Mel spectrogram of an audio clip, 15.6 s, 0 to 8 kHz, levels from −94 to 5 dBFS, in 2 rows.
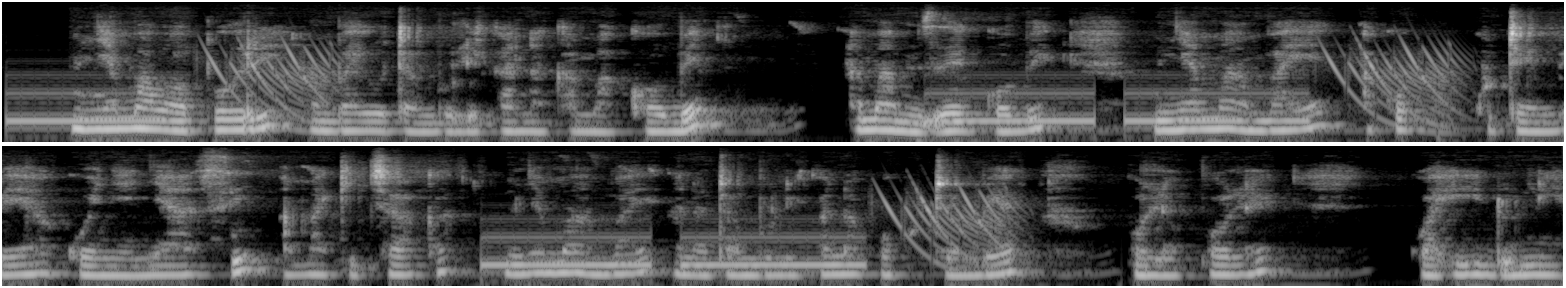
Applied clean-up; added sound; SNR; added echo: none; Keyboard (musical); 9 dB; reverberation time 0.5 s.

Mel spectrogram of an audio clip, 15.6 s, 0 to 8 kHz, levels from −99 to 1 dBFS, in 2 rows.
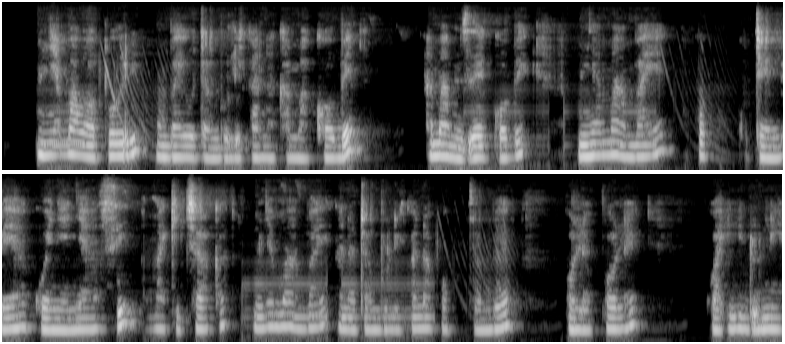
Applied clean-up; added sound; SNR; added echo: neural mask model DeepFilterNet 3.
